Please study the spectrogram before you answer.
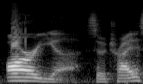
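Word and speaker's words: Arya: say REO without saying aria her name is spelled ary a not like a type of song it's aria so try to say it without saying Aria and goodnight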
